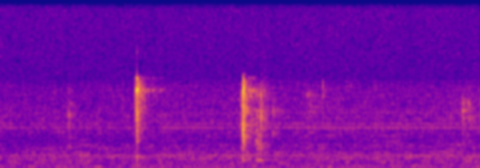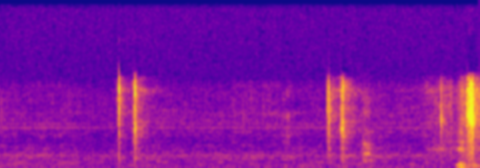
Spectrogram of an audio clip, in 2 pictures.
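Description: Computer mouse clicking: a few faint, sharp clicks spread through the seconds, some in quick pairs, as sort lines are placed on the screen.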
